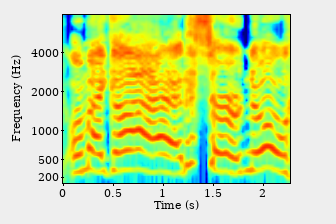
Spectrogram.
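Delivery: high, loud, drawn-out mock horror; melodramatic nurse. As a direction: wail it in hammed-up shock. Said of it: "She's so melodramatic".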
